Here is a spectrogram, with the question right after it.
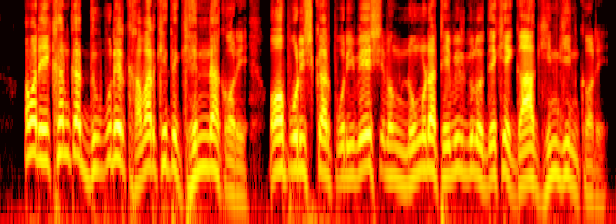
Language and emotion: Bengali, disgusted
